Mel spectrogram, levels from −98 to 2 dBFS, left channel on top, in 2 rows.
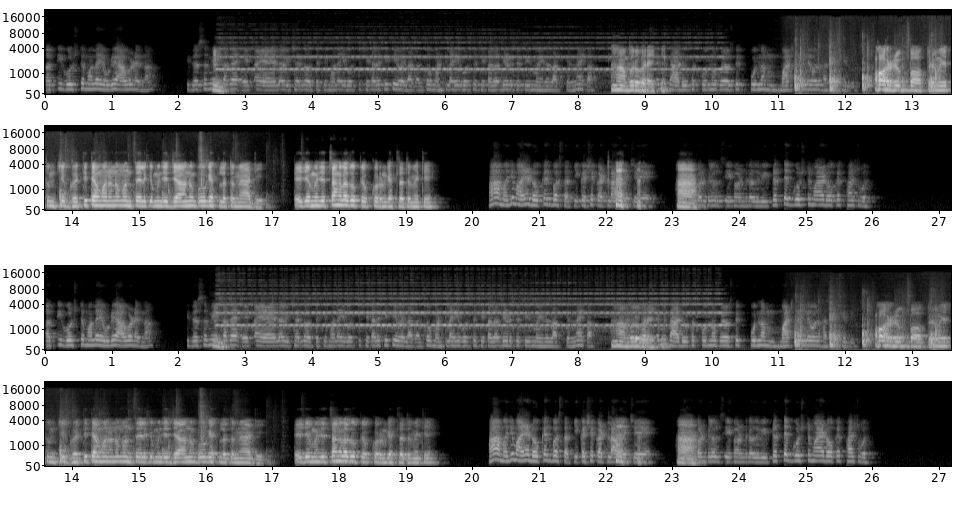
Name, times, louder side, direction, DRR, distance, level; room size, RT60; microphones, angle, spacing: voice 1, 0.0-1.6 2.1-8.2 8.7-12.1 17.7-18.3 20.2-22.7 23.1-25.9, right 3 dB, 30° right, 0.6 m, -42 dB
Bowed string instrument, 2.5-10.3, right 3 dB, 85° right, 1.1 m, -43 dB
voice 2, 8.5-9.1 12.4-16.9 17.3-19.4 22.1-22.3 23.1-23.4, left 6 dB, 70° left, 0.7 m, -28 dB
sound 1, 11.2-12.5 12.7-14.5 14.8-15.6 15.9-16.1 16.4-16.6 16.9-17.2 17.4-17.5, left 2 dB, 30° left, 1.3 m, -38 dB
10.5 x 3.5 x 2.7 m
head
